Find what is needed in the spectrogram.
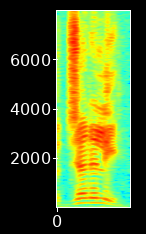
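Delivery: दूसरे तरीके से generally; pronunciation variant. Shown as a demonstration. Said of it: "generally बोला चाहे generally बोला".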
